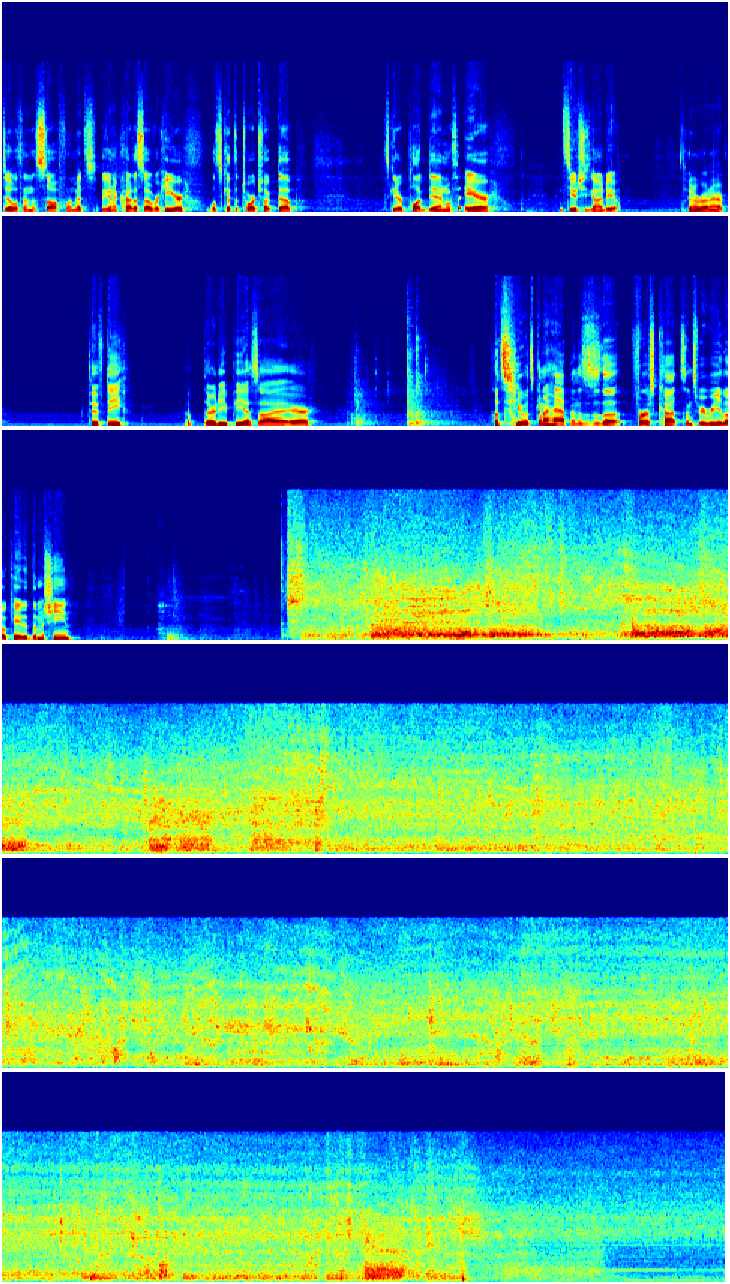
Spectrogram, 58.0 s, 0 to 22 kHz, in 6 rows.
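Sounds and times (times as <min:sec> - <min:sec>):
plasma cutter torch hissing: 0:23.1 - 0:56.6.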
